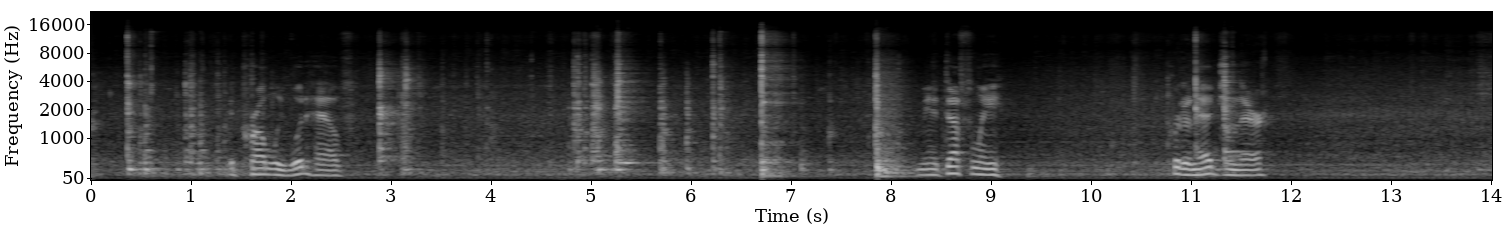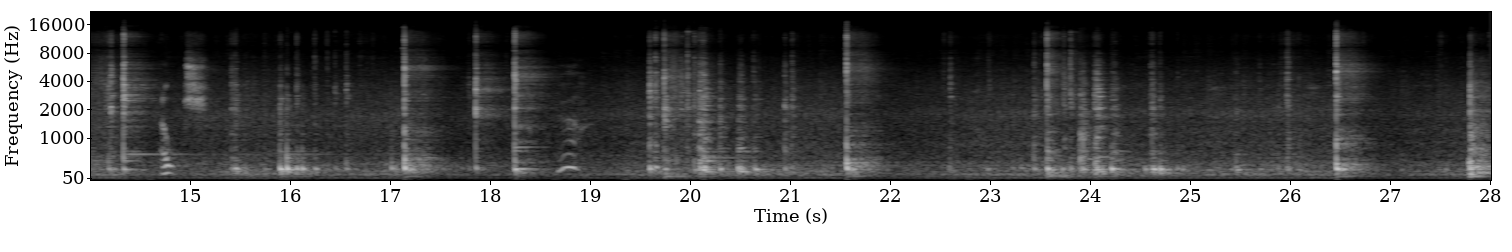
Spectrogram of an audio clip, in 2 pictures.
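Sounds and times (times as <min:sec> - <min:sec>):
tools and sheet metal clanking: 0:00.3 - 0:01.5, 0:02.8 - 0:08.2, 0:10.8 - 0:11.7, 0:14.1 - 0:14.8, 0:15.4 - 0:18.6, 0:19.6 - 0:26.9.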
